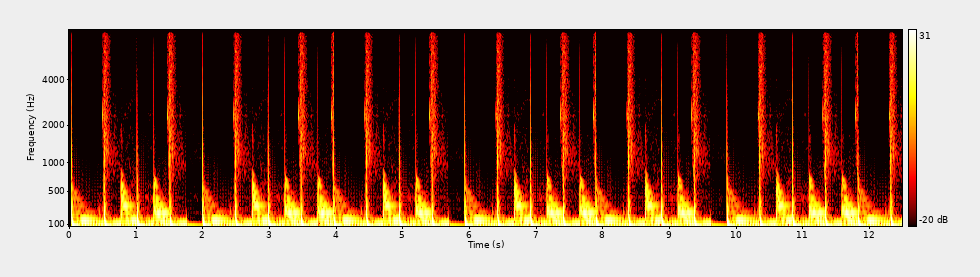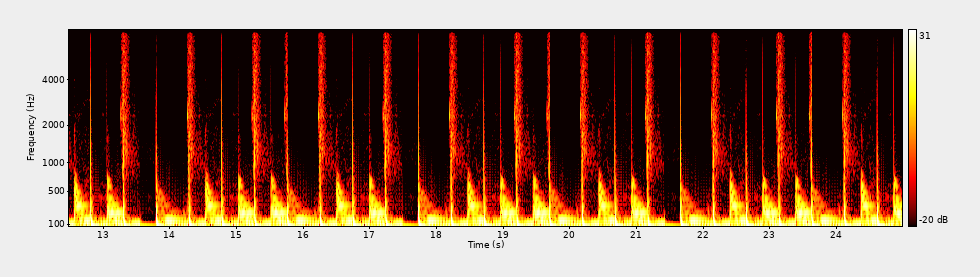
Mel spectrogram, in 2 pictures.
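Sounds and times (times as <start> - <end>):
deep funk house bass beat: 0.0 - 24.9.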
